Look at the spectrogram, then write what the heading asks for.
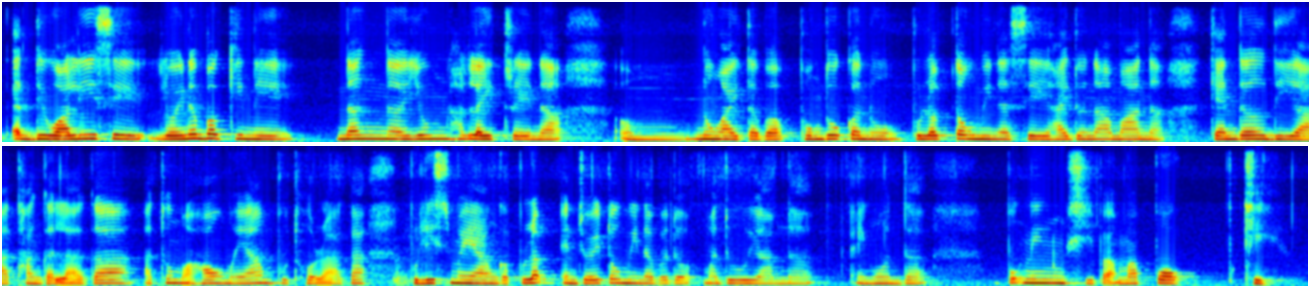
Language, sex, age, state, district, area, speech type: Manipuri, female, 45-60, Manipur, Imphal West, urban, spontaneous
